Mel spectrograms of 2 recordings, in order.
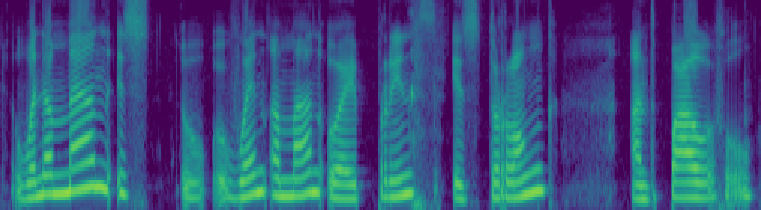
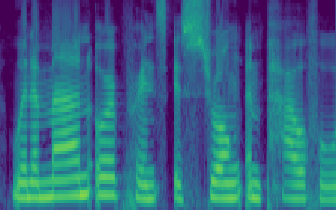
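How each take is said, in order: First: It is said in a put-on character voice. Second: It is said in the speaker's normal voice.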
